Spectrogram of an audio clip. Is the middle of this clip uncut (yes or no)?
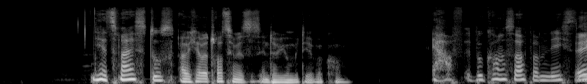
yes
